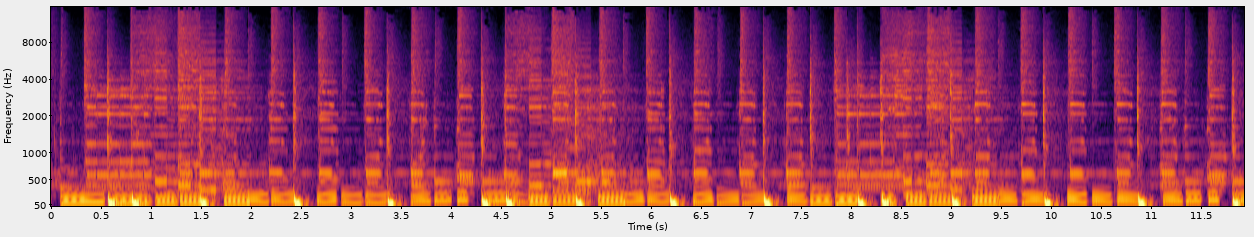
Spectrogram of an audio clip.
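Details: Upbeat plucked guitar music on a steady driving beat, with no animal sounds.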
